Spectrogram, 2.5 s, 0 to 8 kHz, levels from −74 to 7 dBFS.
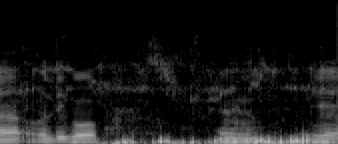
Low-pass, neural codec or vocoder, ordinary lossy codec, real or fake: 7.2 kHz; codec, 16 kHz, 4 kbps, FunCodec, trained on Chinese and English, 50 frames a second; none; fake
